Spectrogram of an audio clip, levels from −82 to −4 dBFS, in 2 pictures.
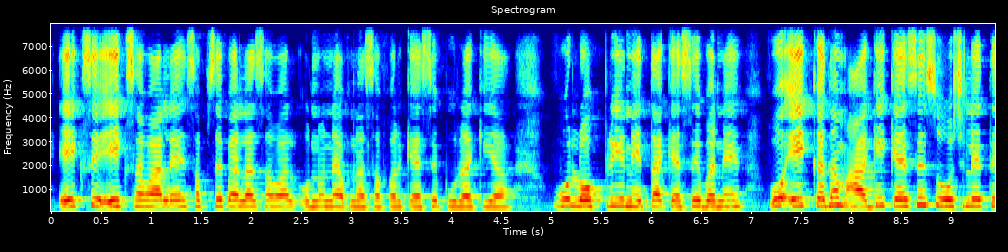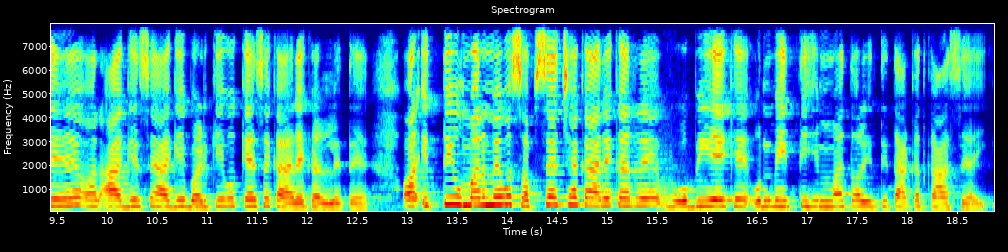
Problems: background sounds at intervals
